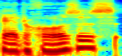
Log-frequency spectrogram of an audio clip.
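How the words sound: The R sounds are given a German accent. "they say red roses"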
